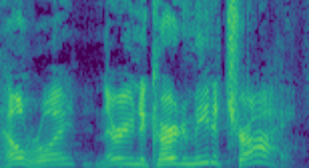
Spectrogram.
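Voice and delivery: very high-pitched character voice. Quoting a movie line as Don Johnson: Don Johnson impression. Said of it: "the way that you said Don Johnson's line is exactly how Don Johnson says it".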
